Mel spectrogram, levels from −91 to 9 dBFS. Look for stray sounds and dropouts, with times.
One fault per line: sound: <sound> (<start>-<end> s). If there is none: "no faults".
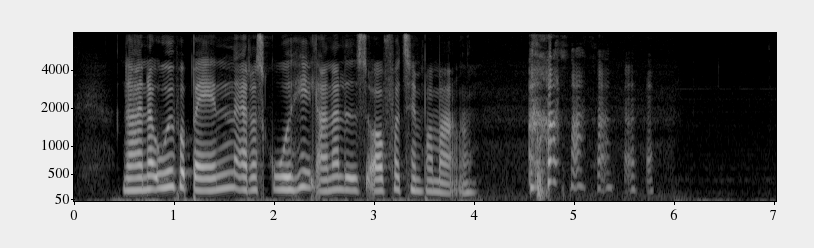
sound: laugh (4.5-5.8 s)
